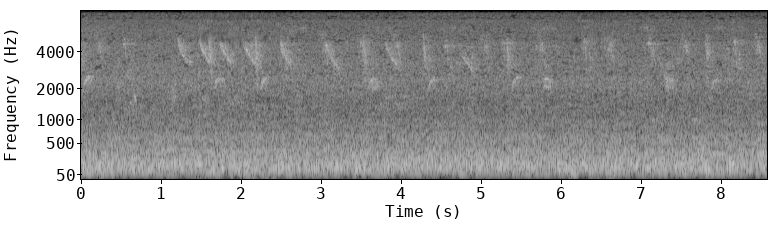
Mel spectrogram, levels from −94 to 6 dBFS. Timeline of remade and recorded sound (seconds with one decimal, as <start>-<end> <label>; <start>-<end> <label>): 0.0-1.4 recorded; 1.4-2.5 remade; 2.5-6.1 recorded; 6.1-6.7 remade; 6.7-8.6 recorded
